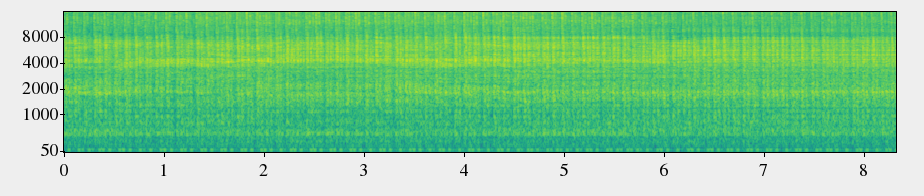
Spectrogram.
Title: bruit moteur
